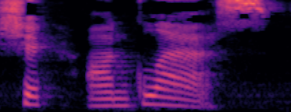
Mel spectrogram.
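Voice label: "CHIP-ON GLASS", English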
